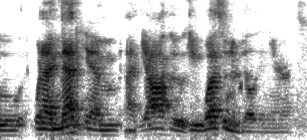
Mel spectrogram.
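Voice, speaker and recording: A man with a Canadian accent talks at a fairly quick pace amid noticeable background noise. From Canada. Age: 50s. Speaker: hedge fund manager. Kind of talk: interview. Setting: podcast. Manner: casual, many fillers.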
